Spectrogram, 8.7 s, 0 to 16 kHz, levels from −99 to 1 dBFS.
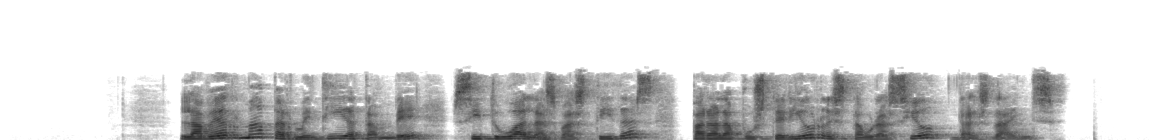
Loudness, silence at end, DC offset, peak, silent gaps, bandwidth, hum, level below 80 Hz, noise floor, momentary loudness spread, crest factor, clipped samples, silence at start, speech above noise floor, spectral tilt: -22 LUFS; 0.7 s; under 0.1%; -2 dBFS; none; 8.4 kHz; none; -64 dBFS; under -90 dBFS; 9 LU; 22 dB; under 0.1%; 1.35 s; over 68 dB; -3.5 dB/octave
